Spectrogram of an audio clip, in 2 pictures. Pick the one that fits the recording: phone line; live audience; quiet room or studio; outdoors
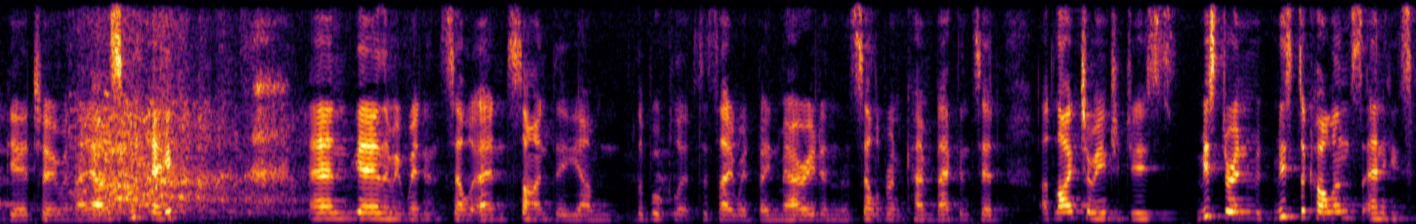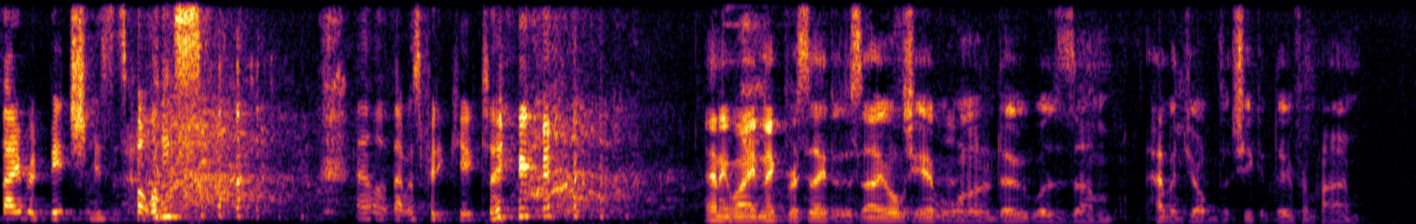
live audience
